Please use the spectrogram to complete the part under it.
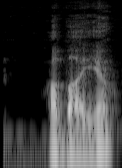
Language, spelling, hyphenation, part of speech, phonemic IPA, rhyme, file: Norwegian Bokmål, abaya, ab‧ay‧a, noun, /aˈbaja/, -aja, NB - Pronunciation of Norwegian Bokmål «abaya».ogg
- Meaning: an abaya, muslim women's piece of clothing used in the area around the Persian Gulf which consists of a long, black cloak that in some cases also covers the head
